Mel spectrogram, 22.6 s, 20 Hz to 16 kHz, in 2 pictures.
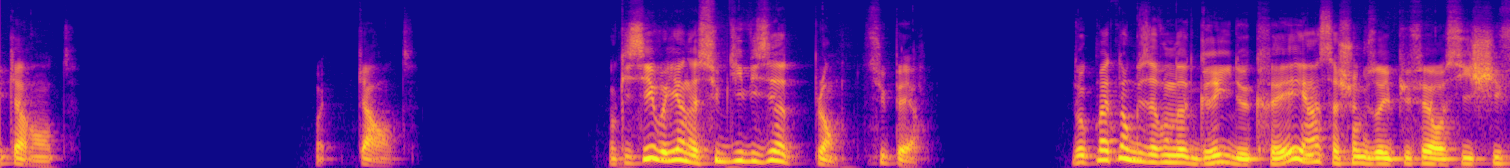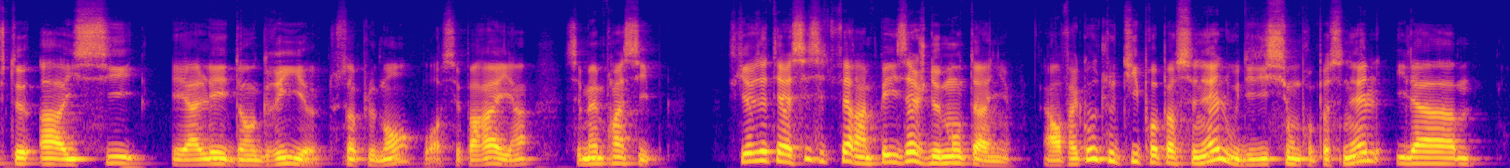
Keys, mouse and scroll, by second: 1.2 click, 4.1-7.2 middle drag, 7.2 a, 11.2 shift+a, 15.3 Escape.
